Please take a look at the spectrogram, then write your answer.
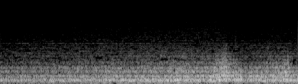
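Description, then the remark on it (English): A steady, loud low-frequency roar fills the space without a break, the constant droning hum of a Southwest Airlines cabin in flight from Hartford, Connecticut to Chicago, Illinois, around 7:50 a.m. at about 30,000 feet, with no voices heard. “On board Southwest Airlines flight from Hartford, Connecticut to Chicago, Illinois.”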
